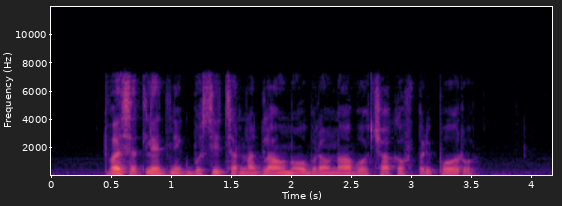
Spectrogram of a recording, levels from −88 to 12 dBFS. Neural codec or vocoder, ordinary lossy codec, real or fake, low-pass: none; Opus, 64 kbps; real; 7.2 kHz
